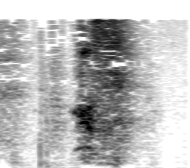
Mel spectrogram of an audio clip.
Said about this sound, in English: I am sorry today. I am having a bad talking day. I keep sneezing and coughing. I apologize.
